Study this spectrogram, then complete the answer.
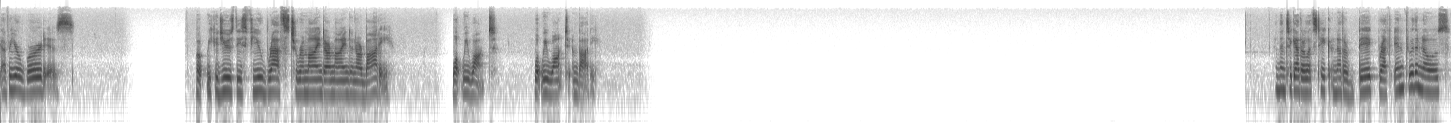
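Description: A middle-aged woman speaks calmly and clearly into a microphone, pausing between phrases.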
